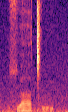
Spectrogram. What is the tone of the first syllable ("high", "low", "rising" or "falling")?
high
